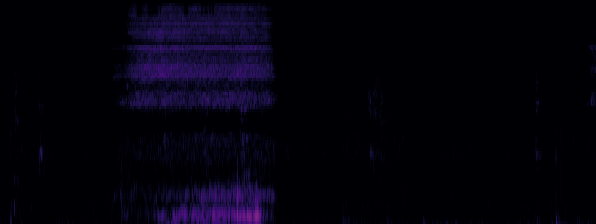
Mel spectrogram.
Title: Dogs are random, Our cute cockerpoo snoring at the table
